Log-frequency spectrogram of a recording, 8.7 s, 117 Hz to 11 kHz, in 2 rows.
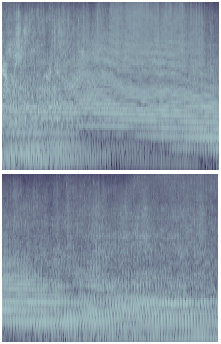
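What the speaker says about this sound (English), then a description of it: "a rather attractive red, white, and blue painted biplane taxiing past" A red, white and blue biplane taxiing at the RAF Cosford Airshow 2024, its propeller engine a loud, steady drone whose pitch slides downward as it passes close by, with a commentator talking over it.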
